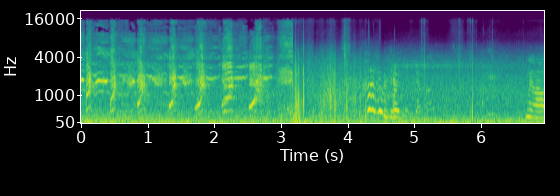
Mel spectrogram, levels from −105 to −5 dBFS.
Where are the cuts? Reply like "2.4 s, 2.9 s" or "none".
none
